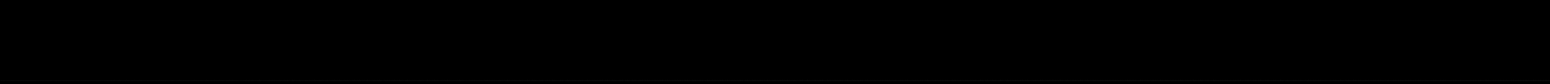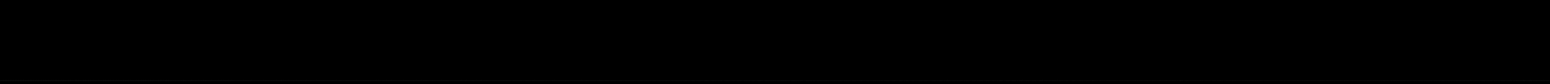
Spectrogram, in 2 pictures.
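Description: Near silence: only a faint, steady hum made of a few constant tones, with no bird calls or other events.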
